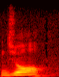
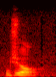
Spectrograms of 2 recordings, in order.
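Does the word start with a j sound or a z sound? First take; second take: j; j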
